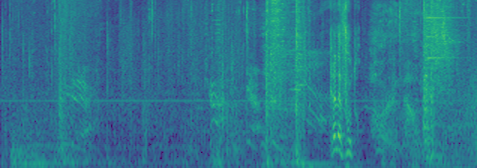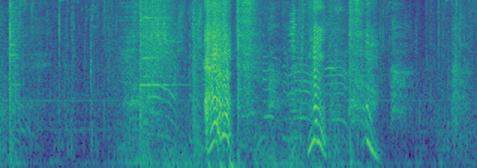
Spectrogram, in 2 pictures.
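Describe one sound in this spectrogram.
Metal blades clash and ring in a fight.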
